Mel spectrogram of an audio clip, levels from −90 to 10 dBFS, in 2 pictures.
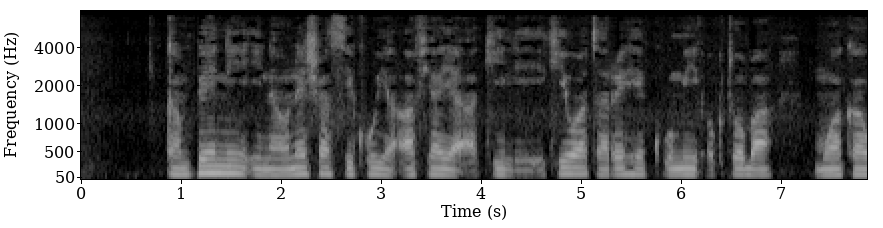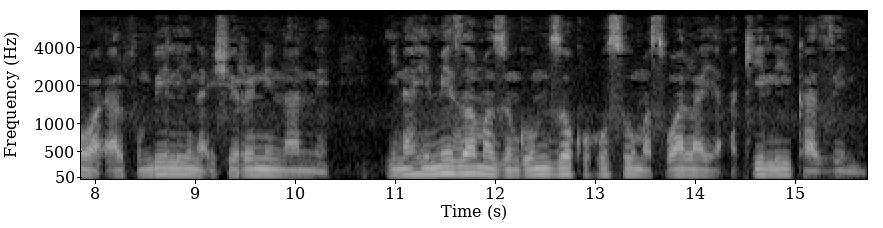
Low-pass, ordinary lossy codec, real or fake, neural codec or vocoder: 7.2 kHz; MP3, 32 kbps; real; none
